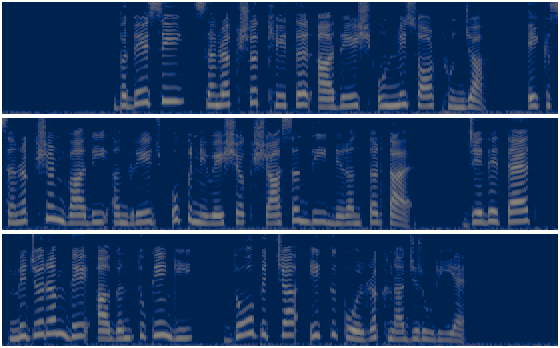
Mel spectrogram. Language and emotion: Dogri, neutral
